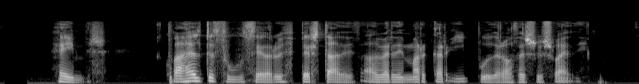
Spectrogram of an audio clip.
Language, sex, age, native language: Icelandic, male, 40-49, Icelandic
